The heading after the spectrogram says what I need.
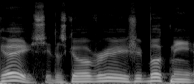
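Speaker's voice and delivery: ordinary talk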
